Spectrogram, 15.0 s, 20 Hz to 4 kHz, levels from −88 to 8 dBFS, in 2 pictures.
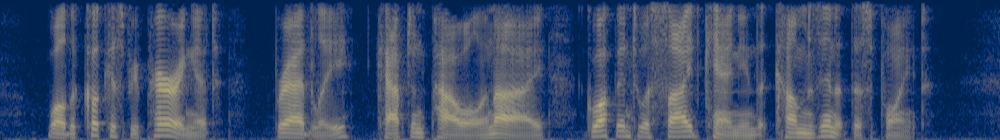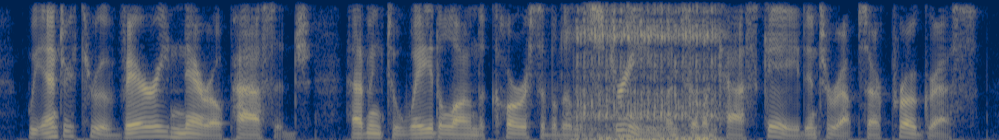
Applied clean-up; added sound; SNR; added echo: none; Engine / Tools; 2 dB; none.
